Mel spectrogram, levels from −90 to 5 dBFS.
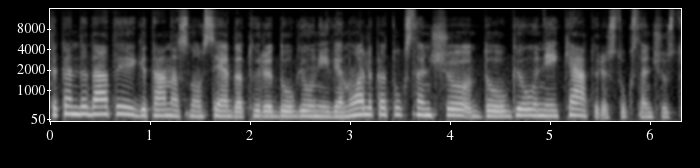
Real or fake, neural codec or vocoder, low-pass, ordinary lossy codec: real; none; 14.4 kHz; Opus, 16 kbps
